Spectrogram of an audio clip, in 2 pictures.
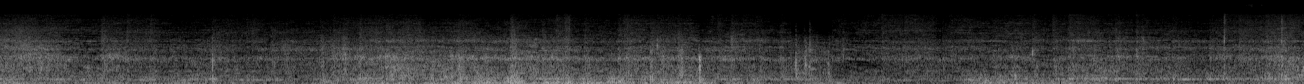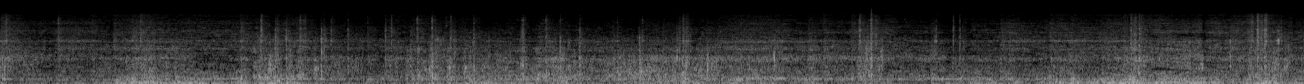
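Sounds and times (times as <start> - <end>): wind rumble on microphone: 3.1 - 8.5, 14.0 - 26.0.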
